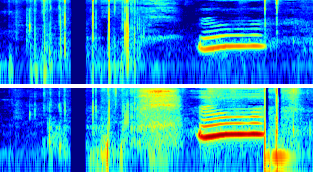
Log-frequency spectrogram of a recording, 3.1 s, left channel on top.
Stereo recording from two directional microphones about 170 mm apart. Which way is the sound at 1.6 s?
40° right (ahead or behind).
